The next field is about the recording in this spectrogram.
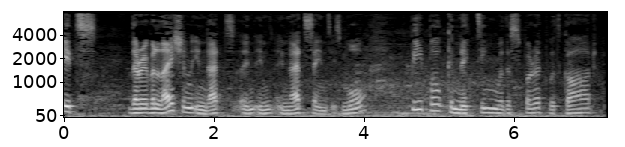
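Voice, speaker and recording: Male guest author; reflective, halting, animated pitch; slightly muffled radio sound. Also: a little hiss or hum. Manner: thoughtful, searching for words, repeats himself. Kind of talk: reflective interview talk.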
